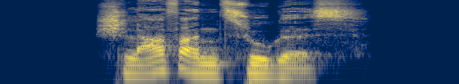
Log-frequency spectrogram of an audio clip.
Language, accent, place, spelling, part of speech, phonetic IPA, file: German, Germany, Berlin, Schlafanzuges, noun, [ˈʃlaːfʔanˌt͡suːɡəs], De-Schlafanzuges.ogg
- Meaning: genitive singular of Schlafanzug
